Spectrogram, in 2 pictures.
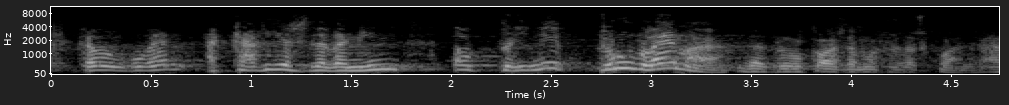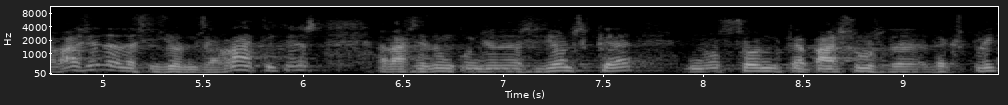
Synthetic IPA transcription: kəəlˠɡuβɛrnəkaβiəzðəβəninəlˠpɾimepɾuβlɛməðəðəlˠkɔzðəmosuzðəskwa̰ðɾəːβazəðəðəsizionzərat̪ikəsəβazəðuŋkunʲʒund̪əðəsizionskə | nosoŋkəpasuzðəd̪əkspli

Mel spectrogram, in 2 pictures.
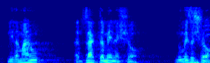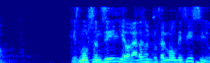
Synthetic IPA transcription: liðəmanu | əɡzak̚t̪əmẽnəʃɔ̰ | numezəʃɔ | kezmolˠt̪sənziʎiɐβəɣaðəzɔnzufɛmːolˠt̪ifisilˠ

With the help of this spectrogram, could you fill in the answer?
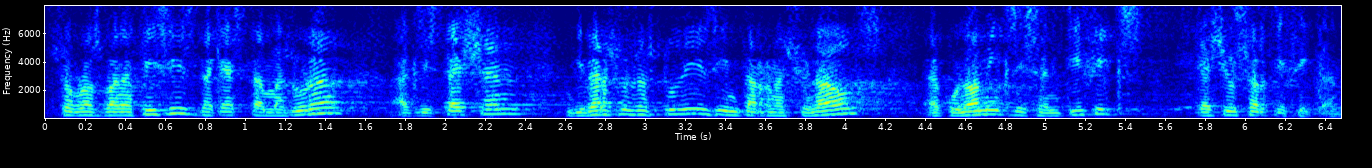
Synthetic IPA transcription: soβɾəlˠzβənəfisizðəkɛst̪əməzuɾəə̰ɡzist̪ɛʃənd̪iβɛɾsuzəst̪uðizint̪ərnəsiunalˠzəkunɔmiɡzisiənt̪ifiks | kəsʃiusəɾt̪ifikə̰n

